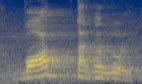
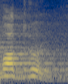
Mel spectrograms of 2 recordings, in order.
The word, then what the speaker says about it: বদরুল: দেখছেন স্যার আমার নামটা সে কী করে উচ্চারণ করলো, বদ তারপর রুল, আমার নাম হচ্ছে বদরুল, তাহলে কি এটা ডাকলে দেখছেন, যা কইলাম সেটা কিন্তু সত্যি।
